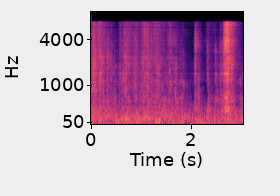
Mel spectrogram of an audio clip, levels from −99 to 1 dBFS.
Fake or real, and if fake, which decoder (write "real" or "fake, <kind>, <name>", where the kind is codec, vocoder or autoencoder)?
fake, vocoder, Vocos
